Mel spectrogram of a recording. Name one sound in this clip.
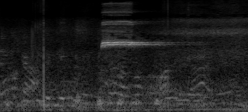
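A referee's whistle blows a short sharp blast.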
